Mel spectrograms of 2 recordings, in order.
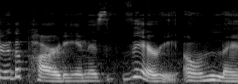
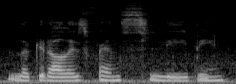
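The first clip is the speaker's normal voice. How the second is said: usual speaking voice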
